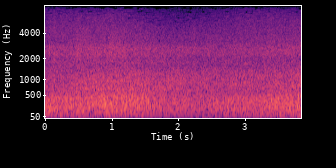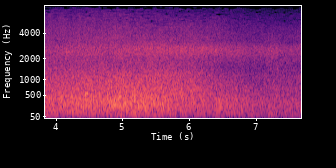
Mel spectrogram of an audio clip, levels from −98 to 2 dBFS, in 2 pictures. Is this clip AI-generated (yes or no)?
no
